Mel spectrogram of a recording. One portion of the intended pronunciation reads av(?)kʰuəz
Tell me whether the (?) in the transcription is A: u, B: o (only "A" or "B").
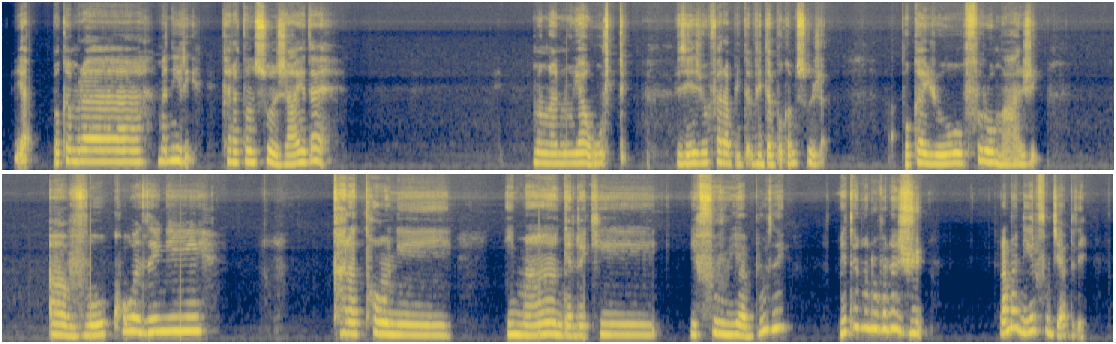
B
